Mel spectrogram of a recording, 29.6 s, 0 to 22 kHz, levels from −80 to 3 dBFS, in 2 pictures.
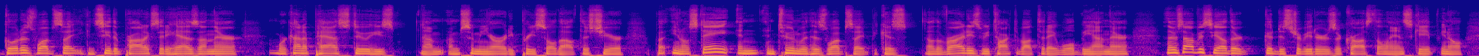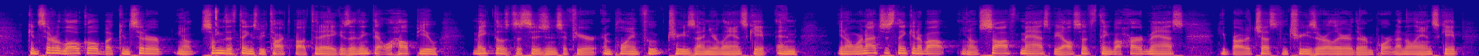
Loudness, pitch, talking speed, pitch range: -25 LUFS, 120 Hz, 255 wpm, 110-130 Hz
